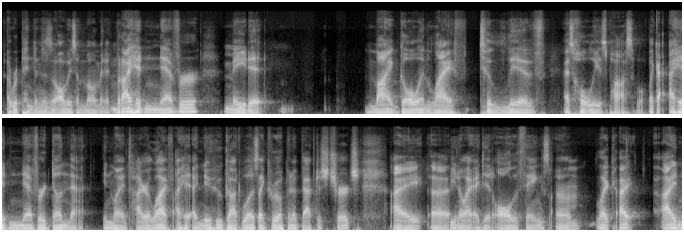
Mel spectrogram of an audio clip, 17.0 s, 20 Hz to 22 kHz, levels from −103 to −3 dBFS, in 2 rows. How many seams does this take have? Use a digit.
3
